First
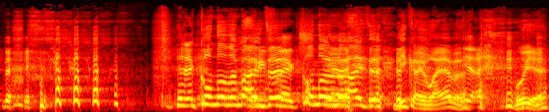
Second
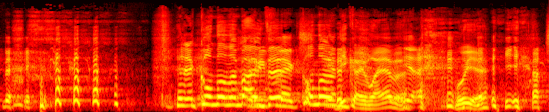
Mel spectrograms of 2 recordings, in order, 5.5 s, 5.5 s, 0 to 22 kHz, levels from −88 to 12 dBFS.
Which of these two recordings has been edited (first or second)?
second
